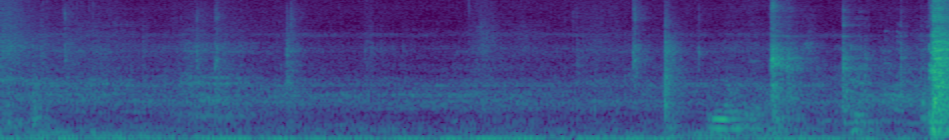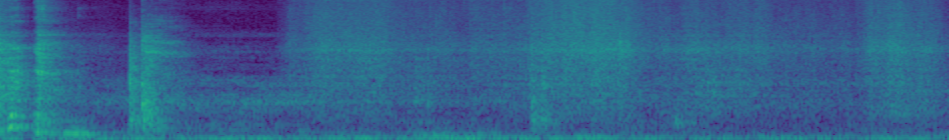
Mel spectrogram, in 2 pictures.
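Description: Ceramic cups clink as they are set down on a table.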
